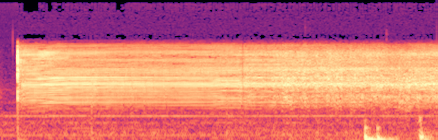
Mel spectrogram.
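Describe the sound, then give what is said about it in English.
Electric razor buzzing while shaving down a sideburn, switching on abruptly with a click and holding a steady, bright hum to the end, with a couple of soft low knocks near the finish. “Anyone listening to the audio podcast, he's just done a swipe, down his right side burn straight down.”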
